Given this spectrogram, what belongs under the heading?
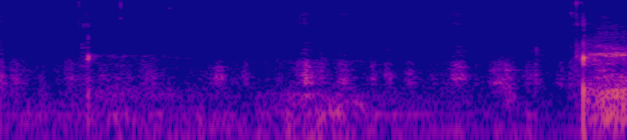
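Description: Pastel stick scraping across textured pastel paper while a window is drawn, a soft continuous gritty rubbing with light strokes and small taps, quiet and close, ending in a brief louder scuff.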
